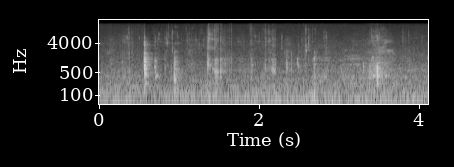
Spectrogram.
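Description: Close-up eating sounds: biting into and chewing fried fish with the mouth, sharp wet smacks and crunches coming irregularly, the loudest about half a second in and again about three and a half seconds in.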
